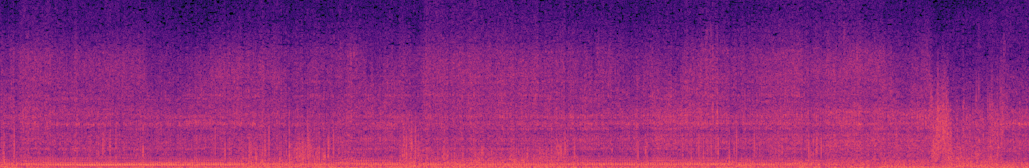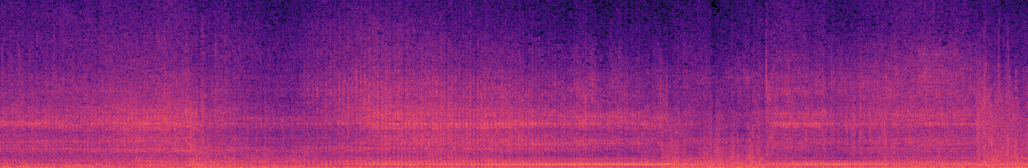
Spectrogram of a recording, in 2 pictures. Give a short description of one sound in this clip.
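A dirt bike engine roars steadily, rising and falling as it revs.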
